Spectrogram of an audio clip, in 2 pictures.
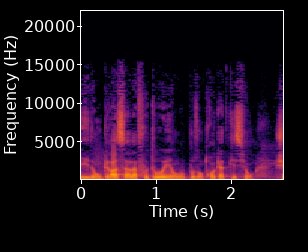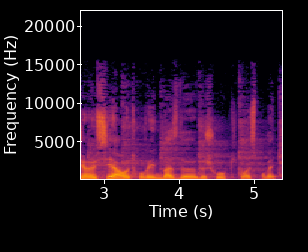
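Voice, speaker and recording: Music plays in the background. The speech moves at a very fast pace with ordinary pitch variation. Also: man. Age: 40s. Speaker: car restorer, garage owner. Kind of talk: casual interview on workshop tour. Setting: workshop. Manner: hesitant, many fillers.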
